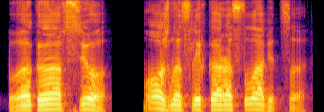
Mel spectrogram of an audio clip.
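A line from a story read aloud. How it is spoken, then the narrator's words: Tired exhale. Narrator (Russian): устало выдохнул я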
